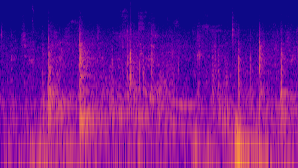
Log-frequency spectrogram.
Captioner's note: light chattering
